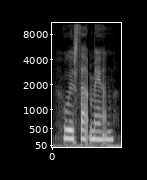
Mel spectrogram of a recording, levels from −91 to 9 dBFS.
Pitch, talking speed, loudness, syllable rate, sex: 215 Hz, 210 wpm, -16 LUFS, 5.6 syllables/s, female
